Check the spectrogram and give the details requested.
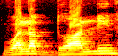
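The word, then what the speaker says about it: وَلَا الضَّالِّينَ: جی یہاں پر 2 چیزیں ہیں، ولضالین DWA اور دوسری صورت ہے ZWA، تو یہاں پر ولضالین جس کے اندر دال کا تلفظ ظاہر ہوتا ہے، ولضالین اس طرح پڑھنا جائز نہیں ہے، ولضالین یہاں پر ضاد ہوتا ہے، ضاد کے ساتھ ولضالین ہوتا ہے۔ اگلا سوال ایک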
